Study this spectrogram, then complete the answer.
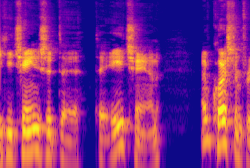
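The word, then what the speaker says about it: Achane: in parenthesis right so that means that when Devon aan first joined the Dolphins he pronounced it as aan and when he was in college he told people that he was aain because he went by aain all through college so for some reason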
